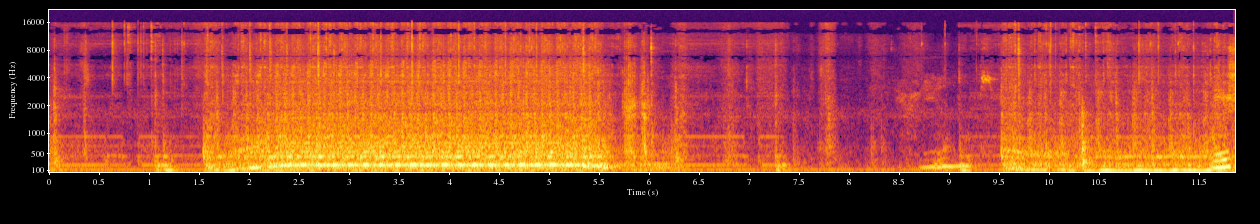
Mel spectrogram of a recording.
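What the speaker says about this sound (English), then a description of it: "So I'm going to put the foot down, hold the thread right here, make a stitch, and we're going to keep on going on the other side." A sewing machine stitches a bust dart in two bursts, a sustained run of rapid mechanical whirring and needle clatter, then a pause with light handling noises before the stitching resumes, close and fairly quiet with no talking.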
